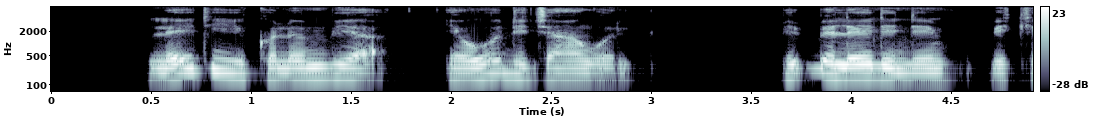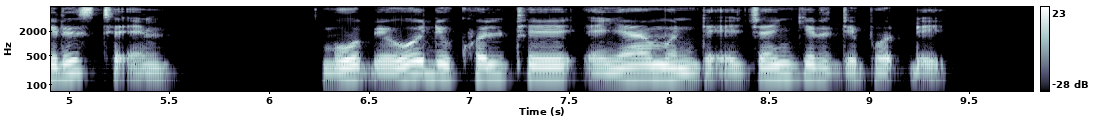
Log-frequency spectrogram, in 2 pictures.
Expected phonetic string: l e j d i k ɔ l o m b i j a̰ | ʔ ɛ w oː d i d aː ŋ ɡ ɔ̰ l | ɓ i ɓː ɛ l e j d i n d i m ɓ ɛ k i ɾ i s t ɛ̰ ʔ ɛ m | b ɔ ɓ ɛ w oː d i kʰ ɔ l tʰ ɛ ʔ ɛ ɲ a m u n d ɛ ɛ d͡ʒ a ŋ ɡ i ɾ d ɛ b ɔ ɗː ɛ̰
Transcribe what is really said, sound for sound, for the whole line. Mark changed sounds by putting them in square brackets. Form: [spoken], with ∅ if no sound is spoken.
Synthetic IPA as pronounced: l e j d i k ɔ l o m b i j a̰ | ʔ ɛ w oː d i [d͡ʒ] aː ŋ ɡ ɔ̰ l | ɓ i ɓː ɛ l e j d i n d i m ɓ ɛ k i ɾ i s t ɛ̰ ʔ ɛ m | b ɔ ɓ ɛ w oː d i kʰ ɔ l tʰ ɛ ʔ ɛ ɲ a m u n d ɛ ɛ d͡ʒ a ŋ ɡ i ɾ d ɛ b ɔ ɗː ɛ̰

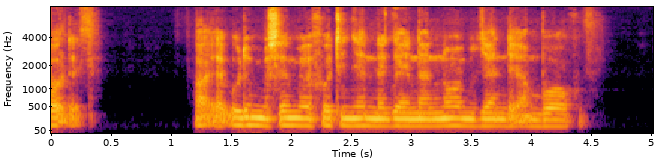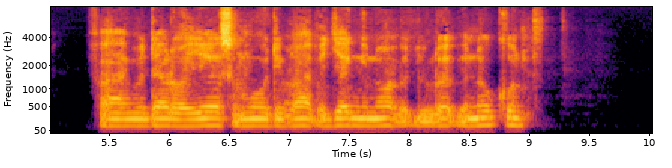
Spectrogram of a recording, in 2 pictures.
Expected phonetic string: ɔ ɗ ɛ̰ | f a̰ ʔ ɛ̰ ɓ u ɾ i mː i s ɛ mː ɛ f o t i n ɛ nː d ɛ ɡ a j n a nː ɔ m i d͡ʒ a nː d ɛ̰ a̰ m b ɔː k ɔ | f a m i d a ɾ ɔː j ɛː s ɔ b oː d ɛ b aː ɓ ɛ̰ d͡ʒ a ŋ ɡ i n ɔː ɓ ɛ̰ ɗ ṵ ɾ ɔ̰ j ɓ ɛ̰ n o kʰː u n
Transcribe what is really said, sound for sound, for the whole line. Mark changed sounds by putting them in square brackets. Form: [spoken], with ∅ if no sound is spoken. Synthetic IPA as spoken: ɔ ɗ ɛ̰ | f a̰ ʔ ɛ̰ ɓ u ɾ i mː i s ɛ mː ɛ f o t i [ɲ] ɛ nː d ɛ ɡ a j n a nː ɔ m i d͡ʒ a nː d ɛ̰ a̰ m b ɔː k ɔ | f a m i d a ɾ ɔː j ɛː s ɔ [m] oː d [i] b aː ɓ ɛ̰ d͡ʒ a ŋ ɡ i n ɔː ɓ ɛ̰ ɗ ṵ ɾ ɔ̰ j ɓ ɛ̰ n o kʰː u n

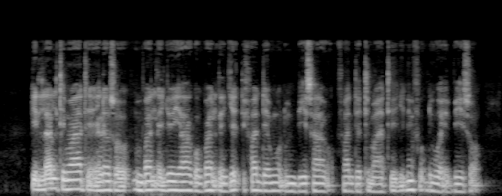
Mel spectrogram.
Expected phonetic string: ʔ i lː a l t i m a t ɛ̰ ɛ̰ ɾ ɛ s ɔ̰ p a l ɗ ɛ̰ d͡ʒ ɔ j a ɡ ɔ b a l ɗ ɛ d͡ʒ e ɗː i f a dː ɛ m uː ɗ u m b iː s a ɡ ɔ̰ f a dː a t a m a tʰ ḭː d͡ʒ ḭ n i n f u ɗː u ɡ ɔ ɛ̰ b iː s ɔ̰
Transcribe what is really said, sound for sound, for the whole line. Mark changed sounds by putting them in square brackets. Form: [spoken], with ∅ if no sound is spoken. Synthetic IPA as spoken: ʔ i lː a l t i m a t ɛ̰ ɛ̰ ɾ ɛ s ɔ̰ [b] a l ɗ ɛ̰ d͡ʒ ɔ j a ɡ ɔ b a l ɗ ɛ d͡ʒ e ɗː i f a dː ɛ m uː ɗ u m b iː s a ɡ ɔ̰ f a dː [ɛ] t [i] m a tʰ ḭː d͡ʒ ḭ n i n f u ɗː u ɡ ɔ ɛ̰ b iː s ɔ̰

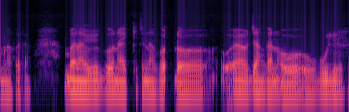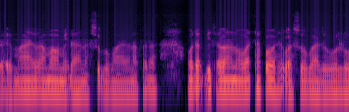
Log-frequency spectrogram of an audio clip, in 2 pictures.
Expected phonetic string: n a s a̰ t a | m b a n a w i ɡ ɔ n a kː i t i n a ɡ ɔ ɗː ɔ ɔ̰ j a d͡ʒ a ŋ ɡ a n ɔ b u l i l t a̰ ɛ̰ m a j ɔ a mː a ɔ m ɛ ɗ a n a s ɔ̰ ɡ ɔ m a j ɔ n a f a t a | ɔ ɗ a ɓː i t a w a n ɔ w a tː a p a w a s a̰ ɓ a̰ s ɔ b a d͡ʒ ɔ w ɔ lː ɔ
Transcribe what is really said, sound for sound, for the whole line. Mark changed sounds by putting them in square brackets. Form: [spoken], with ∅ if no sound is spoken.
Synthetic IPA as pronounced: n a [f] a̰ t a | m b a n a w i ɡ ɔ n a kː i t i n a ɡ ɔ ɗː ɔ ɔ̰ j a d͡ʒ a ŋ ɡ a n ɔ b u l i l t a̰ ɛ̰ m a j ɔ a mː a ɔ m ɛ ɗ a n a s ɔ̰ ɡ ɔ m a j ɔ n a f a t a | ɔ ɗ a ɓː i t a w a n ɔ w a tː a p a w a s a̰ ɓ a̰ s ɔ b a d͡ʒ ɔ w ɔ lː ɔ

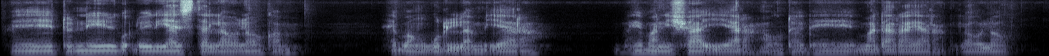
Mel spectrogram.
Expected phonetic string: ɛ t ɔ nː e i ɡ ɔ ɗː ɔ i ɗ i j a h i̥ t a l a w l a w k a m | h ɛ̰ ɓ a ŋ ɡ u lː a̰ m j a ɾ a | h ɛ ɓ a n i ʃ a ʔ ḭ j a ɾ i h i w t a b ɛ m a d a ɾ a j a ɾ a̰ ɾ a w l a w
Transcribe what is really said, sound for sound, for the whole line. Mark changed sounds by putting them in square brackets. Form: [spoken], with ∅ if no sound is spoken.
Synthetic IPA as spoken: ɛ t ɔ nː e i ɡ ɔ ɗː ɔ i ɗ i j a [s] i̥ t a l a w l a w k a m | h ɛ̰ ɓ a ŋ ɡ u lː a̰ m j a ɾ a | h ɛ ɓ a n i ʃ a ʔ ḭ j a ɾ [a] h [a] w t a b ɛ m a d a ɾ a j a ɾ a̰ [l] a w l a w

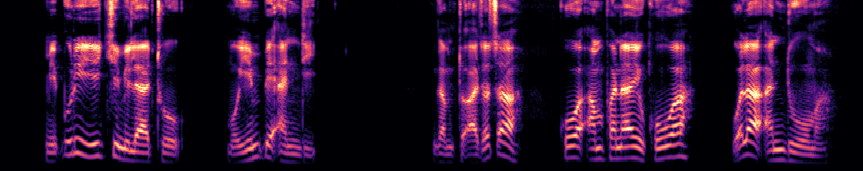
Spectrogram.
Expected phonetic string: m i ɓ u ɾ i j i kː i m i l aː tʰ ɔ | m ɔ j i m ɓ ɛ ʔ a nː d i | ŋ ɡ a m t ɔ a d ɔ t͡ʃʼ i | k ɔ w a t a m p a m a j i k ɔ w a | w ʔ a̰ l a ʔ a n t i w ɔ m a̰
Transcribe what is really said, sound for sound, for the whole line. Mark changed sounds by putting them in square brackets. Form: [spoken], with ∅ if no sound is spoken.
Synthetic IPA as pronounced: m i ɓ u ɾ i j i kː i m i l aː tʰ ɔ | m ɔ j i m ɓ ɛ ʔ a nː d i | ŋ ɡ a m t ɔ a [d͡ʒ] ɔ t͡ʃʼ [a] | k ɔ w a [ʔ] a m p a [n] a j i k ɔ w a | w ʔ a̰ l a ʔ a n [d] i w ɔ m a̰

